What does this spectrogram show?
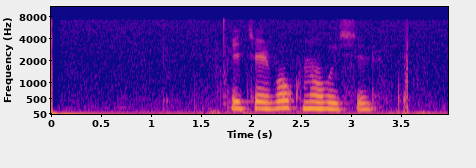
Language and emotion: Russian, neutral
